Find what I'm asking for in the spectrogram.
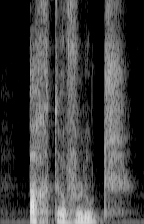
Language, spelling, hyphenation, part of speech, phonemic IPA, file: Dutch, achtervloed, ach‧ter‧vloed, noun, /ˈɑx.tərˌvlut/, Nl-achtervloed.ogg
- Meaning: the final portion or period of a flood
